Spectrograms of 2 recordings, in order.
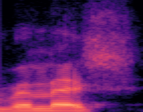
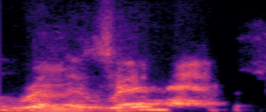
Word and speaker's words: Remechet: Am I saying it wrong? Remesh. Well, Remechet.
